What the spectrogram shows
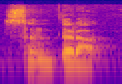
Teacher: त से पहले अनुस्वार आया हुआ है तो इसलिए यहां पर प्रयोग होगा इसका नौ के रूप में तो आधा नौ यहां पर प्रयोग किया जाएगा संतरा इसी तरीके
